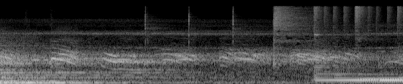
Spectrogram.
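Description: Live alternative-metal band music in a breakdown. After a hit at the start, the heavy band drops out and short falling high-pitched cries repeat about three times a second. About three seconds in, a clean plucked guitar riff comes in over fast cymbal ticks.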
